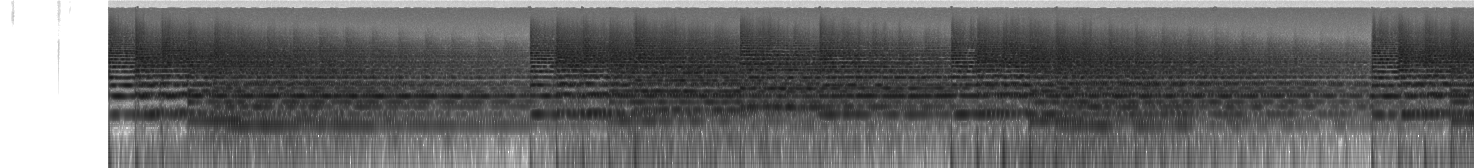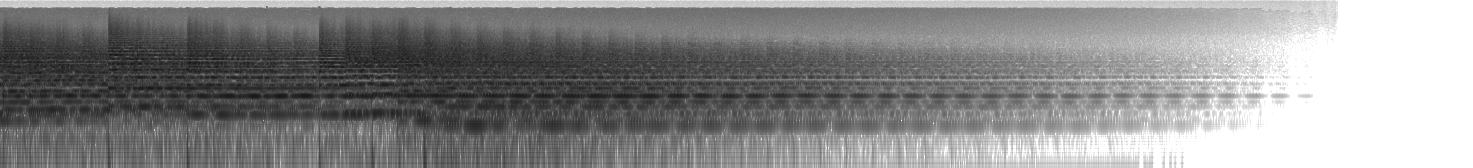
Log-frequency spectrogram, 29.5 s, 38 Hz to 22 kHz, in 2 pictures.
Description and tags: Lil 80s Vibe Synth Lead [114bpm] [G Minor]
80s, aesthetic, free, lead, loop, melodic, melody, synth, synthwave, vaporwave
